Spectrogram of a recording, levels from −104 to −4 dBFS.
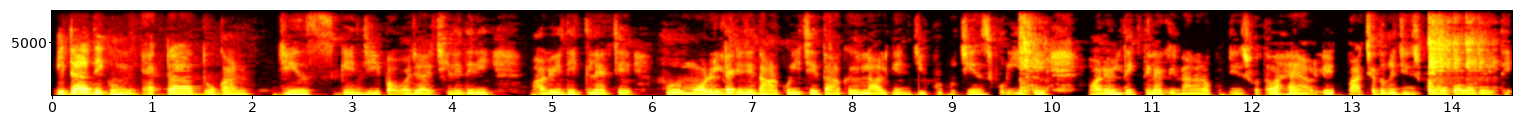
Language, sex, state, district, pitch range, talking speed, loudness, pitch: Bengali, female, West Bengal, Kolkata, 145-160 Hz, 150 wpm, -21 LUFS, 150 Hz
